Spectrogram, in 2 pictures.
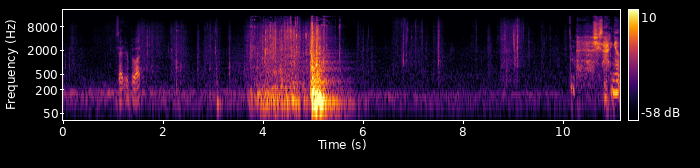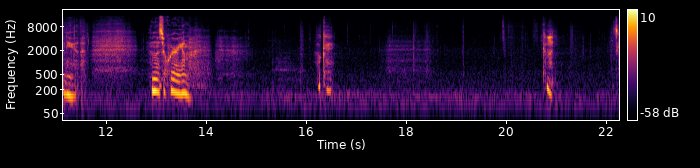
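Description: A young woman speaks softly in reply.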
